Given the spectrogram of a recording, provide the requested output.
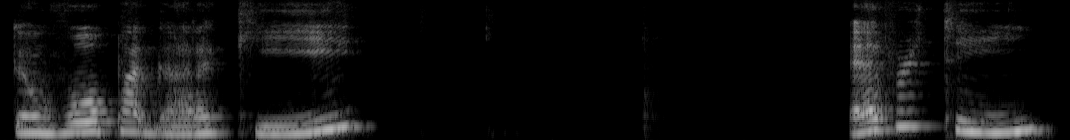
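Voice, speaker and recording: Slow-paced Brazilian woman teaching. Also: mid-range voice, lo-fi sound. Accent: Brazilian Portuguese. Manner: didactic, emphatically sounding out syllables and repeating key words. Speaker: English teacher. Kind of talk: informal language lesson.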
